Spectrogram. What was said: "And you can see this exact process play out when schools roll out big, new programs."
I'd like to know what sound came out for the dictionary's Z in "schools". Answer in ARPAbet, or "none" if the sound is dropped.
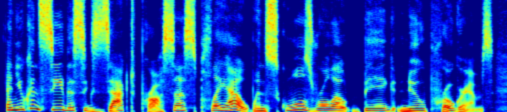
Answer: Z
